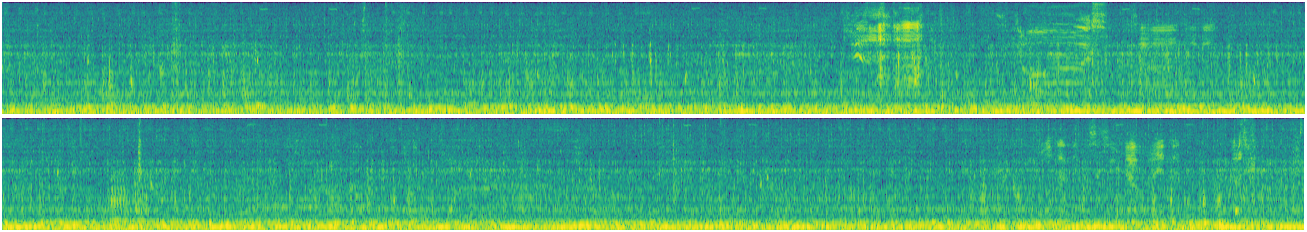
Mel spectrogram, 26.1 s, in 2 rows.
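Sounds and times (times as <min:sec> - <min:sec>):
outboard engine drone: 0:00.0 - 0:26.0.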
